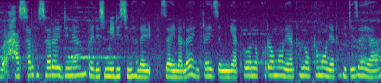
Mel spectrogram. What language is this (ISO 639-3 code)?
brx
